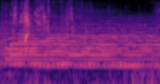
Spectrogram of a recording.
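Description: A hand brush dipped into a bucket of water: a brief splash and dripping about a third of a second in, over steady background music.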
